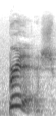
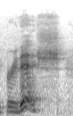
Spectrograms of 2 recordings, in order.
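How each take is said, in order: First: The stress falls in its usual natural place. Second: The stress is shifted to an unusual syllable. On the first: The speaker calls it right. "we say British" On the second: The speaker calls it wrong. "we don't say British"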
